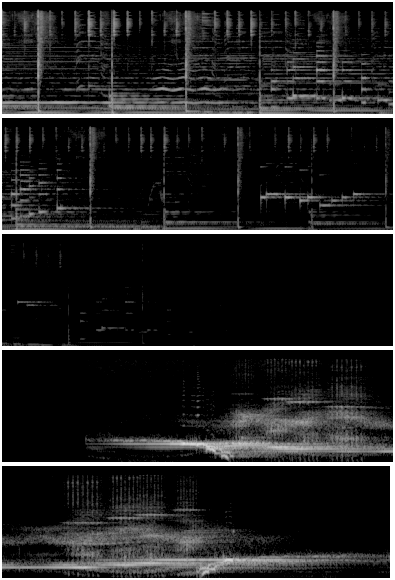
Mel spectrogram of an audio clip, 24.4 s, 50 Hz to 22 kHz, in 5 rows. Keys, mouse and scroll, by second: 1.3 scroll down 2, 1.5-4.2 shift+middle drag, 2.8 scroll down 2, 3.0 Tab, 4.2 click, 7.1 click, 7.4-8.9 middle drag, 8.9 click, 9.2 scroll up 1, 9.4-14.0 middle drag, 9.7 Tab, 10.5 scroll up 1, 14.0 ctrl+r, 15.9 click, 16.0 middle click, 16.9 Tab, 18.3 Tab, 18.4 middle click, 18.7 Tab, 19.0 middle click, 20.8 right click, 20.9 middle click, 23.7-24.2 scroll up 1.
